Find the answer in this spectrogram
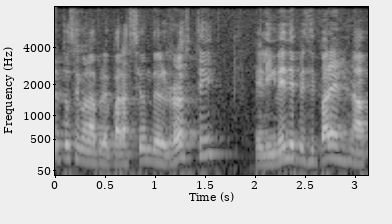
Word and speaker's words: Rösti: Y una de las comidas típicas de Suiza es un plato que se hace a base de pap, que se llama Rösti, o Rösti sería la pronunciación.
